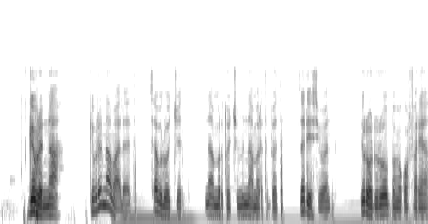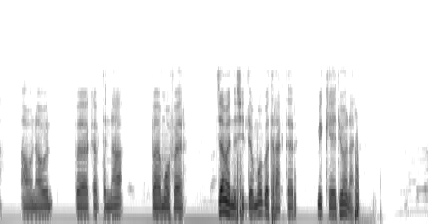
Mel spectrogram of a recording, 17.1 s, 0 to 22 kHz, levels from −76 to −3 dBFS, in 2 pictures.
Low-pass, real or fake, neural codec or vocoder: 7.2 kHz; real; none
